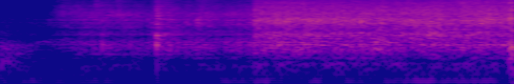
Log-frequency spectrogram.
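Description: Chopped onion and tomato fry in a pan in a home kitchen with a steady, bright sizzle. After a brief stir the sound grows louder and then holds as a continuous close hiss, with no talking.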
